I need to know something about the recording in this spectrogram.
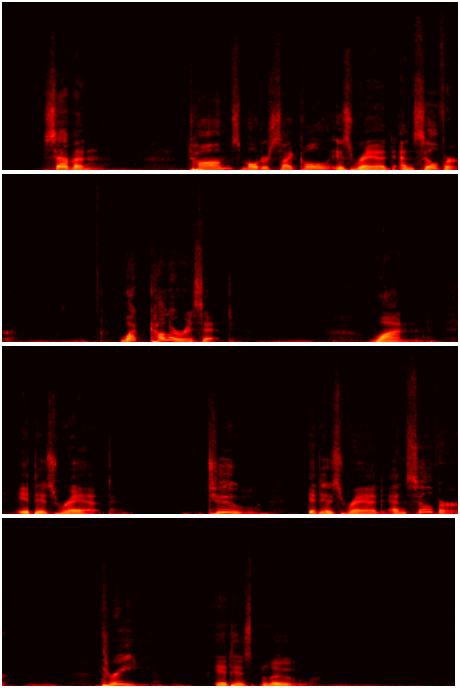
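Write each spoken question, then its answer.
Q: What color is it?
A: 2: It is red and silver.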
